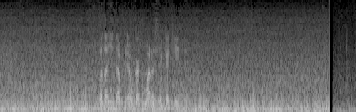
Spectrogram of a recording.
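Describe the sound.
A steady, loud roar of wind and breaking ocean waves at a marina where small boats are parked and many people are out on the water, with gusts buffeting the microphone; a man speaks briefly over it before the sound abruptly cuts near the end.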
